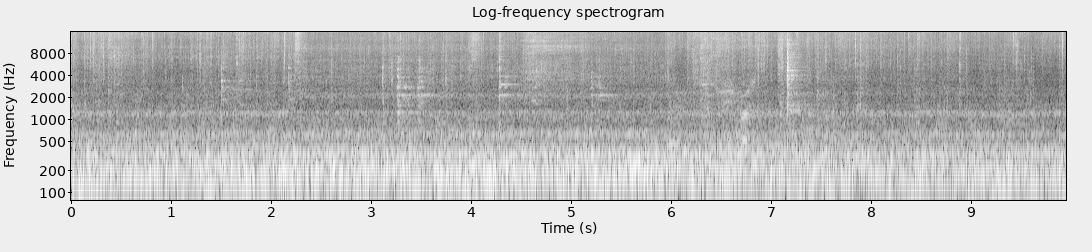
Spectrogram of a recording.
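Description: Hanwoo beef sizzling as it cooks on a grill, a steady frying hiss with a few scattered clicks.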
